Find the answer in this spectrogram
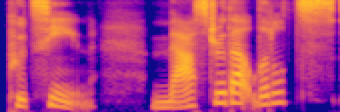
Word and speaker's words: poutine: In Quebec French, when a T is followed by an I, it creates the subtle ts sound. So, you don't say poutine, you say putsine.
